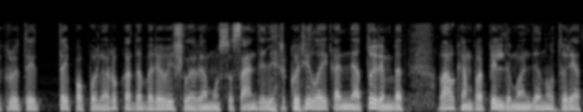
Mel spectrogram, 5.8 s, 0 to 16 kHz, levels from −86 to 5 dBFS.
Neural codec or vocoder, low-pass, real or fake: none; 7.2 kHz; real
